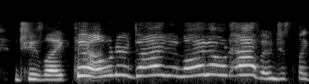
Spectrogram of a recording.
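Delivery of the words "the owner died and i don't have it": acted, very high voice, words through sobs. Retelling mom at a checkpoint when asked for the papers: imitating mom's sobbing. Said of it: "She just like starts sobbing".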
